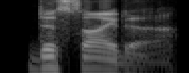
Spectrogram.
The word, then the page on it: decider: British English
